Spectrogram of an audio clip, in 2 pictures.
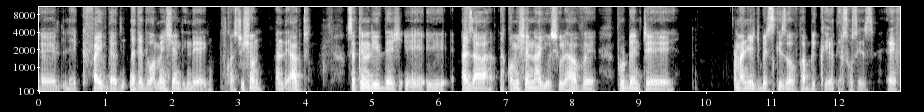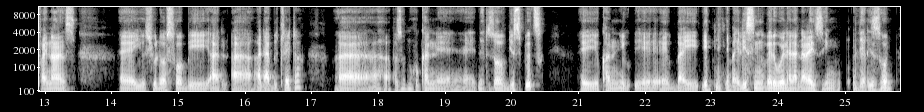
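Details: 41-year-old man who says he stammers a lot, with repeated words; stuttering.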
